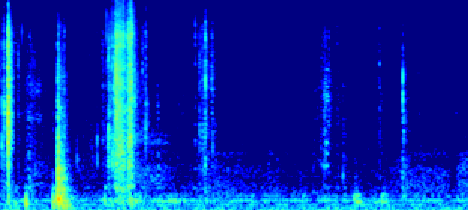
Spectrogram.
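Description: Foil wrapper of a Panini Mosaic basketball card pack being torn open by hand: two short rips in the first second, then a longer tear just before two seconds in. After that come a few faint clicks as the cards inside are handled.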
